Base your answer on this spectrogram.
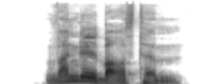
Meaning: strong dative masculine/neuter singular superlative degree of wandelbar
- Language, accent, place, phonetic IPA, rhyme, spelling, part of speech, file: German, Germany, Berlin, [ˈvandl̩baːɐ̯stəm], -andl̩baːɐ̯stəm, wandelbarstem, adjective, De-wandelbarstem.ogg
